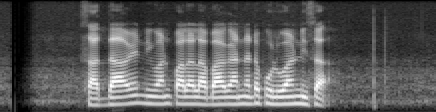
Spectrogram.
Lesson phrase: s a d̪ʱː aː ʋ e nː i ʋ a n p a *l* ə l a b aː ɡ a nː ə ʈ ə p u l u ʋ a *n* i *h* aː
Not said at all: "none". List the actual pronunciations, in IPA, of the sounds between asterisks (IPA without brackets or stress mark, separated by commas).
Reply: l, nː, s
